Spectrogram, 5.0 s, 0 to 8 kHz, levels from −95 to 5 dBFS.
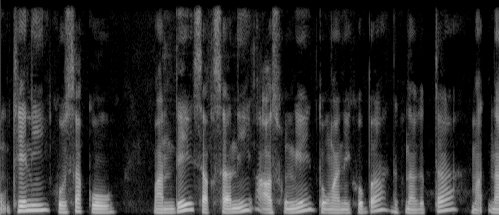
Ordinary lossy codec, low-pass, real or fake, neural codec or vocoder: none; none; fake; codec, 16 kHz, 8 kbps, FunCodec, trained on LibriTTS, 25 frames a second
